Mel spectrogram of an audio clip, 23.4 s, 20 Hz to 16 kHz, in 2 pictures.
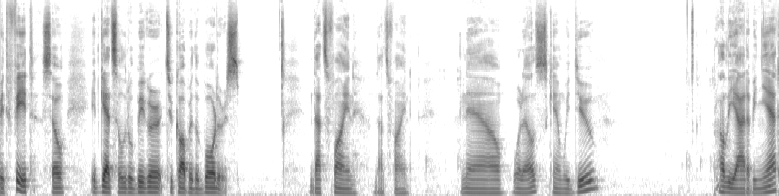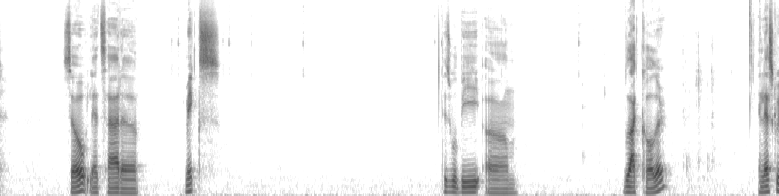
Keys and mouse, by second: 2.2 middle click, 5.7 shift+a, 9.5 shift+a, 13.4 click, 17.3 click, 20.5 middle click, 21.2 shift+a.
